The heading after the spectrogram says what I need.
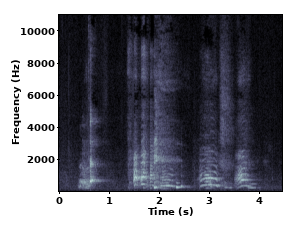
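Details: Adult mother with hiccups, her 4-month-old daughter laughing: about four sharp voiced catches in a few seconds mixed with laughter; hiccups.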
